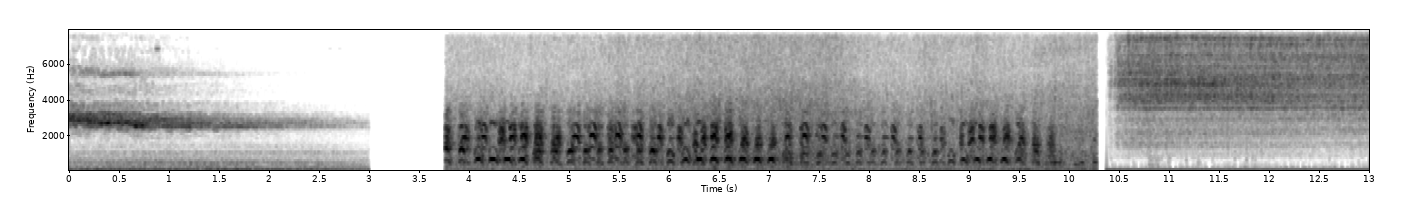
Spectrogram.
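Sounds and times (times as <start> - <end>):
high steady whistle: 0.0 - 2.2
kookaburra cackling: 3.8 - 10.3.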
